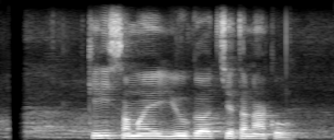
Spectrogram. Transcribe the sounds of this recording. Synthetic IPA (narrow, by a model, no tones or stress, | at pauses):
keɦisʌmʌjjuɡʌt͡set̪ʌnako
